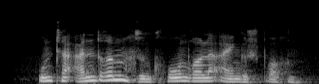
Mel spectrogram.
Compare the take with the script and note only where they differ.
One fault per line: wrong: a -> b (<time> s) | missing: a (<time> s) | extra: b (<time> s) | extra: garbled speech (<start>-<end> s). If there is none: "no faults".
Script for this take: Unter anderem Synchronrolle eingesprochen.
no faults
